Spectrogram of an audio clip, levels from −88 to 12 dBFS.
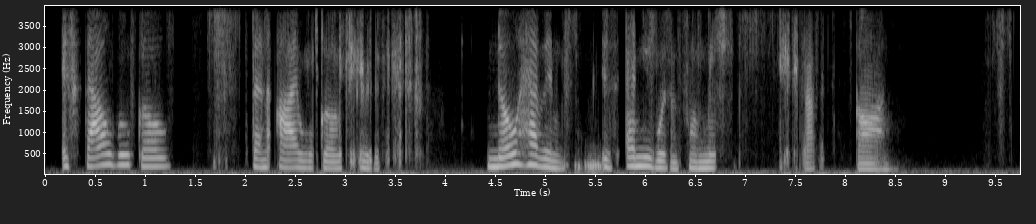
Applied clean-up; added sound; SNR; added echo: neural diffusion model UNIVERSE++.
